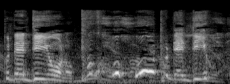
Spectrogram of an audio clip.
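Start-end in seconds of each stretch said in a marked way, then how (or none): 0.8-1.5 loud, high-pitched laughing whoop. Real, not acted. Player defending in a basketball game, high whooping laugh.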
